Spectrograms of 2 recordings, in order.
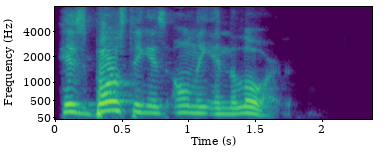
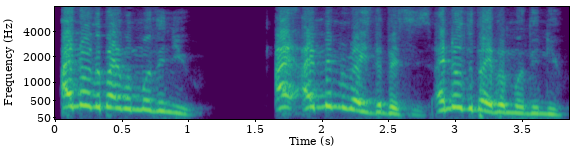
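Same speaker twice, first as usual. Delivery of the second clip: high-pitched mimicry of a boastful scholar; raised, rushed mock boasting; Zakir Naik, boasting; 7 semitones higher, faster than usual. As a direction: imitate someone insisting he knows best. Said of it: "he's the one saying".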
